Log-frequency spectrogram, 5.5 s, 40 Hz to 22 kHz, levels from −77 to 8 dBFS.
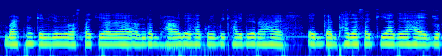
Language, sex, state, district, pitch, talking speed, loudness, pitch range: Hindi, male, Rajasthan, Churu, 160 Hz, 250 wpm, -32 LUFS, 155-165 Hz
